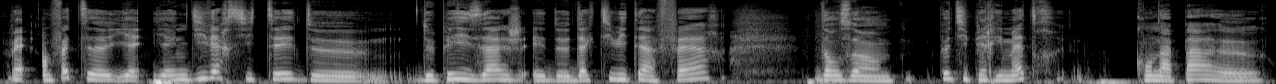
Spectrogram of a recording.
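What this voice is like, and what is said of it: Light southern French accent. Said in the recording (French): “on entend quand même un léger accent qui n'est pas tout à fait belge chez vous ... dans votre accent, on entend du soleil, on entend peut-être même une mer qui est assez chaude”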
